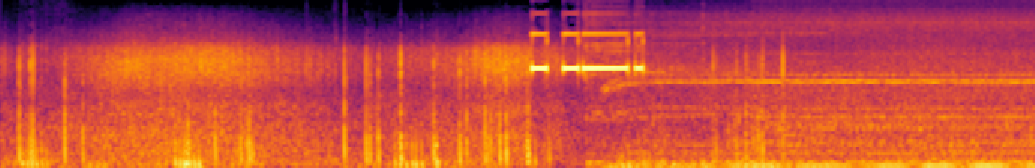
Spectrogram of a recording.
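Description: Crackling clicks, then two short electronic beeps and a steady high whine over a low hum: an FPV racing quadcopter arming and its motors spinning up to idle.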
